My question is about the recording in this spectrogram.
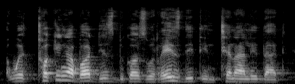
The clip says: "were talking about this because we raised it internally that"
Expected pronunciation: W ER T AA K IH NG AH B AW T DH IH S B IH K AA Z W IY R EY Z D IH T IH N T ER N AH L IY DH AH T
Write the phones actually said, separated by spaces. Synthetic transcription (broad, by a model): W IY T AA K IH NG AH B AW T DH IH S B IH K AA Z W IY R EY Z D IH T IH N T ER N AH L IY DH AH T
